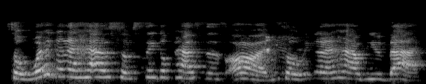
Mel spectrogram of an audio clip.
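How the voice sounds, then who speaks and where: A woman's voice: high voice, normal speed, sharp tone. A woman hosting a casual talk show, teasing her guests and laughing often. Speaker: host. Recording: lo-fi, roomy sound.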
